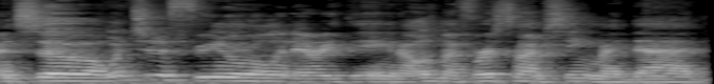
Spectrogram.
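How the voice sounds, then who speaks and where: Against noticeable background noise and audible room echo, a man talks fairly quickly in a fairly high pitch. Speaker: motivational speaker. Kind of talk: presentation. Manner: loud.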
